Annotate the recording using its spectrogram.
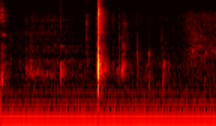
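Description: The snap fastener of a Louis Vuitton Pochette Kirigami monogram canvas pouch clicks shut once, sharply, about a second in. A few faint handling ticks come just before and after it.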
